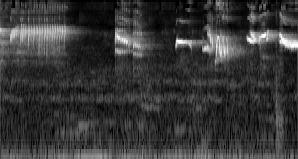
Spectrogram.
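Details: Night singing by a caged orange-headed thrush: a long high hissing note, then sharp buzzy phrases and bright whistled flourishes in quick bursts, with faint low hum throughout.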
